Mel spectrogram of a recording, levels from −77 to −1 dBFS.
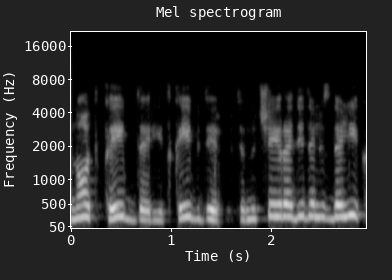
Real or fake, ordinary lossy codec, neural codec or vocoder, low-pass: real; MP3, 64 kbps; none; 7.2 kHz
